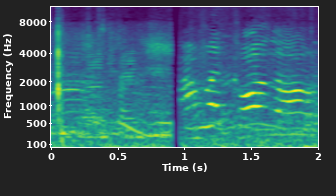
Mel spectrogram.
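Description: Young children's voices, with a small child giving a high, wavering vocalization in the second half. There is a short knock at the very start, and the sound cuts out for an instant just before a second in.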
